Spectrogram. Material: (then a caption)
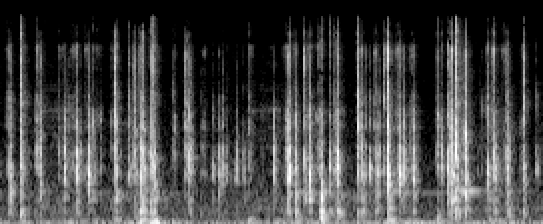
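Plastic. Continuous typing on a full-size, white-cased Candy Series mechanical keyboard with pastel plastic keycaps, resting on fabric and struck with long red acrylic nails and fingertips. Quick, dry plastic clicks and clacks patter in uneven bursts, each dying away almost instantly, with a bright mid-to-high clatter and little low end.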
